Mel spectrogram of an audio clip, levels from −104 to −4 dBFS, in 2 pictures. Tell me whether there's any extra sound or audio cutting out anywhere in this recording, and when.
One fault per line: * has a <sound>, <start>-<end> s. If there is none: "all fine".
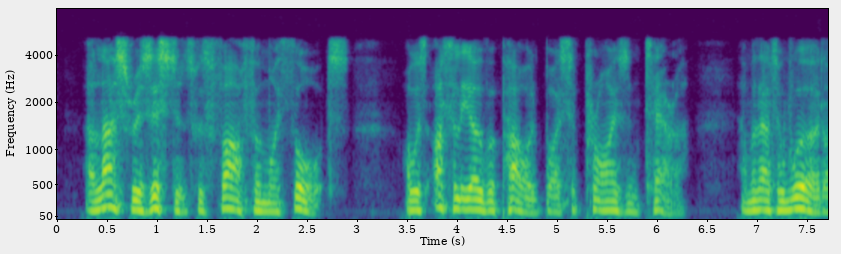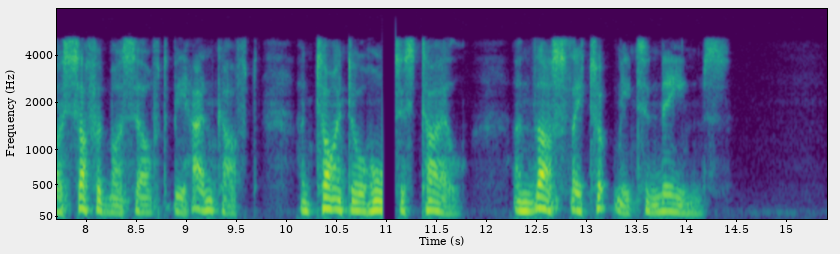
* has a dropout, 11.0-11.1 s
